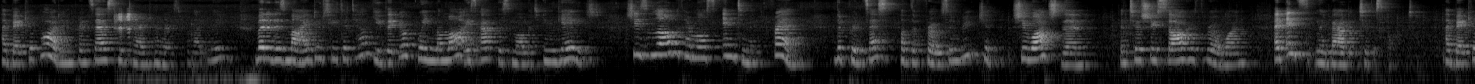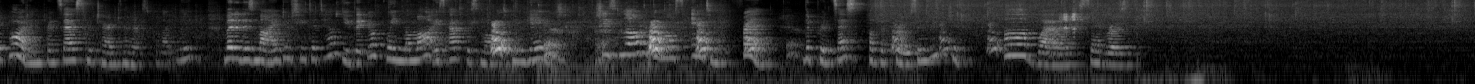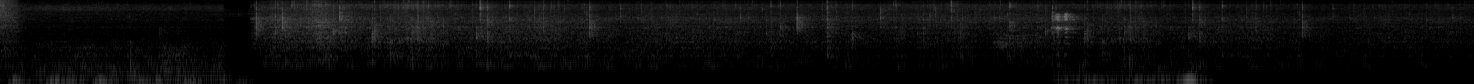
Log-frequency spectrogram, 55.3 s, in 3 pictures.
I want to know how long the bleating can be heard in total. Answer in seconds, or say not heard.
6 s.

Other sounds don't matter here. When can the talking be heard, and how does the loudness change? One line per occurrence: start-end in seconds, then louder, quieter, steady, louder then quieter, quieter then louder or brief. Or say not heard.
0.0-32.6 steady.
